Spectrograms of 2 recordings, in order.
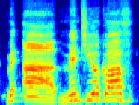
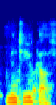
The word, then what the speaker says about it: Mintyukov: They've been getting a lot of Mintyukov. I don't even know how to say the guy's name. That's right. That's how you say it. What? That's how you say it. Mintyukov. Yeah.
